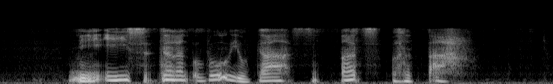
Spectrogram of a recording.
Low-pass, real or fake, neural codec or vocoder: 5.4 kHz; fake; autoencoder, 22.05 kHz, a latent of 192 numbers a frame, VITS, trained on many speakers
